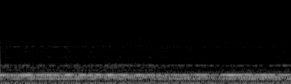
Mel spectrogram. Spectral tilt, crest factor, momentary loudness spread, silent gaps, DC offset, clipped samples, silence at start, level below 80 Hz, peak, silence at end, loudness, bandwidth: -9 dB/octave; 12 dB; 4 LU; none; under 0.1%; under 0.1%; 0 s; -50 dBFS; -22 dBFS; 0 s; -35 LUFS; 4.3 kHz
